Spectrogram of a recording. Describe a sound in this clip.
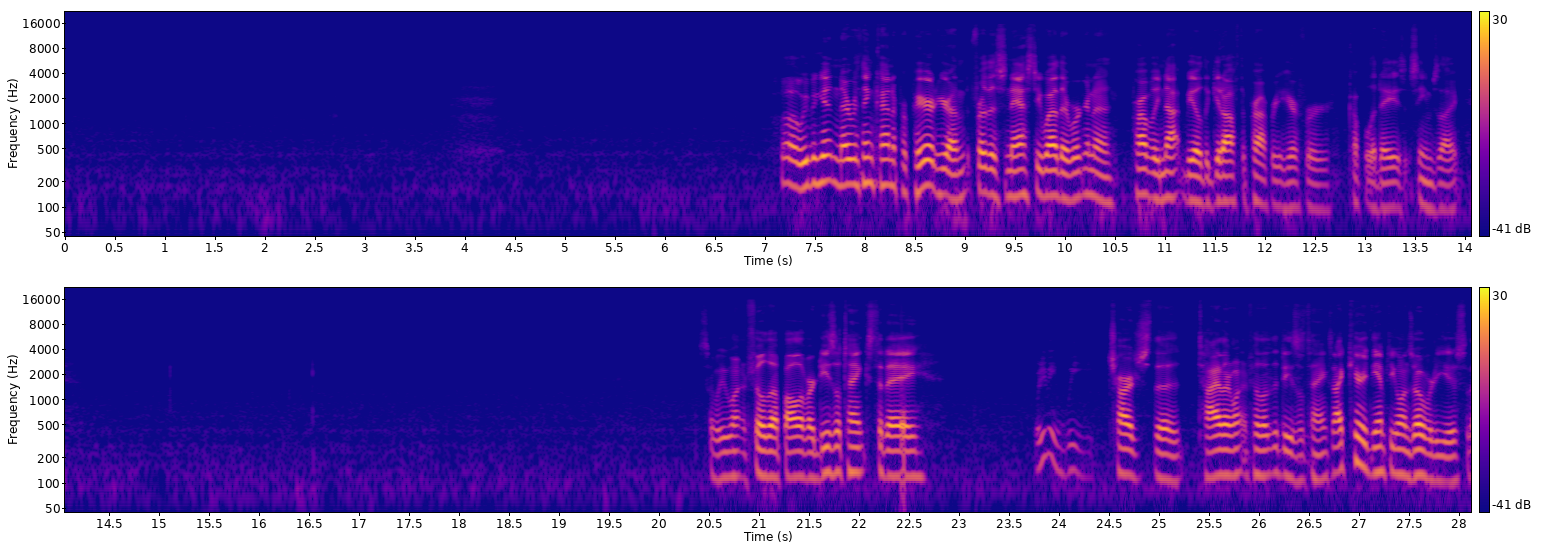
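A fire crackles softly in a metal barrel.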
